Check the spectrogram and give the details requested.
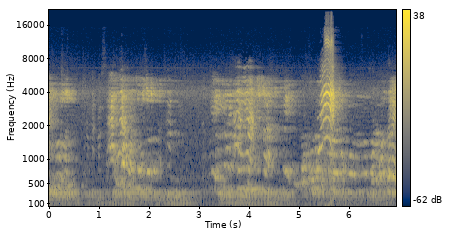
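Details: Talking myna, described as very chatty, imitating human speech: nasal, speech-like phrases with clear harmonic bands, paused briefly near the third second, then a sharp loud squeak and another burst near the end.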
